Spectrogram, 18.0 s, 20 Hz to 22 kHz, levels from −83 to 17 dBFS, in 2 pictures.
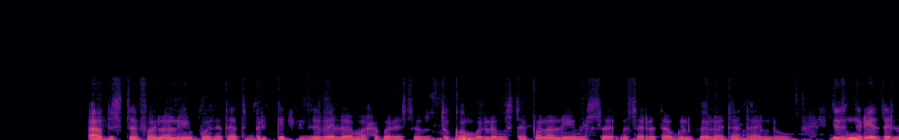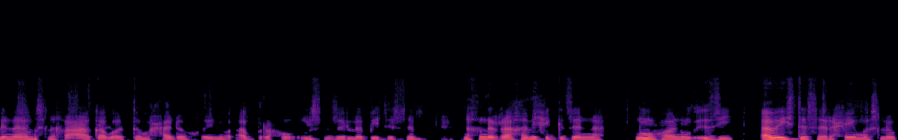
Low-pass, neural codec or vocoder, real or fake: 9.9 kHz; vocoder, 22.05 kHz, 80 mel bands, WaveNeXt; fake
